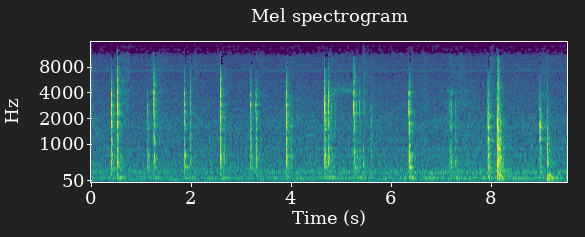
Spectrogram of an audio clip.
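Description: Wooden spatula knocking against the sides and rim of a cooking pot while stirring soup: short sharp clacks at an uneven pace, about one or two a second.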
